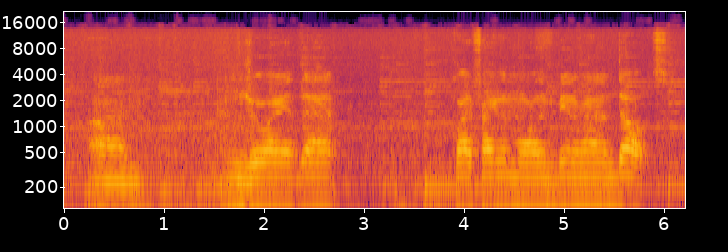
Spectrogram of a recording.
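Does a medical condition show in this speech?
Yes: ALS; diagnosed over 4 years ago, progressing; swallowing difficulty, aspiration.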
